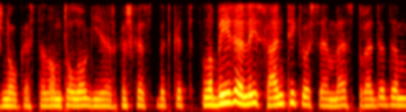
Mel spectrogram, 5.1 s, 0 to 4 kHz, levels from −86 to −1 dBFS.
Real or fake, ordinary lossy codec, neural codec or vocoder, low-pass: fake; Opus, 24 kbps; codec, 16 kHz, 1 kbps, X-Codec, WavLM features, trained on Multilingual LibriSpeech; 3.6 kHz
